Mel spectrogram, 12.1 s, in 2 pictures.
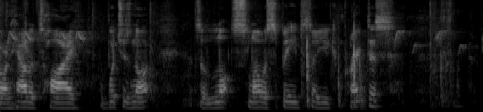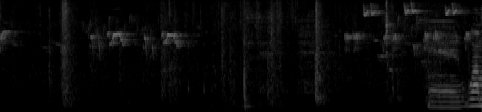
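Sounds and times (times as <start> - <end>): faint bird chirps: 4.8 - 8.6, 10.3 - 12.0.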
